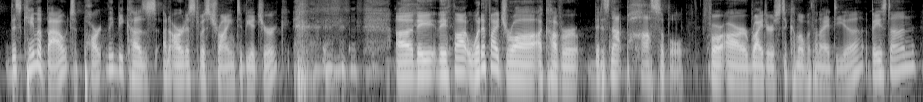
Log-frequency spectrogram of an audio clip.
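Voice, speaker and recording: Chatty man presenting an informal lecture. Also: medium pitch. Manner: chatty, colloquial storytelling with asides. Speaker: presenter at a public talk. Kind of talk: informal public lecture with slides.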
